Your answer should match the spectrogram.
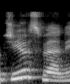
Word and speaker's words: geosmin: And one of the ones was, and I don't even know if I know how to pronounce it, geosmin? – Oh, geosmin, yeah.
